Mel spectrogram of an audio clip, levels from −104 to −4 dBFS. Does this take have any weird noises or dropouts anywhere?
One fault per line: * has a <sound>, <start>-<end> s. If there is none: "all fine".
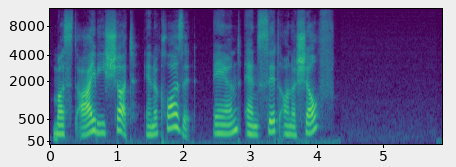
all fine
